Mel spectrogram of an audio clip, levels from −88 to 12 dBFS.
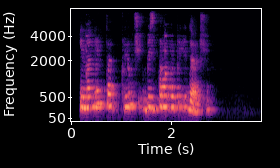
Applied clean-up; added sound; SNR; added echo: neural mask model DeepFilterNet 3.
